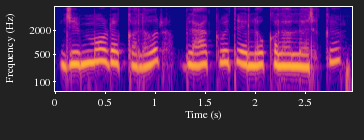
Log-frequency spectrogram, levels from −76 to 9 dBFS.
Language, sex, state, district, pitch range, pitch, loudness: Tamil, female, Tamil Nadu, Nilgiris, 260-305 Hz, 280 Hz, -13 LUFS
